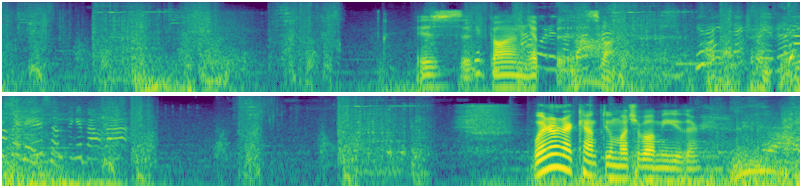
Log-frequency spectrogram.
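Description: Swords clash and magic spells crackle in a fantasy video game battle.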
